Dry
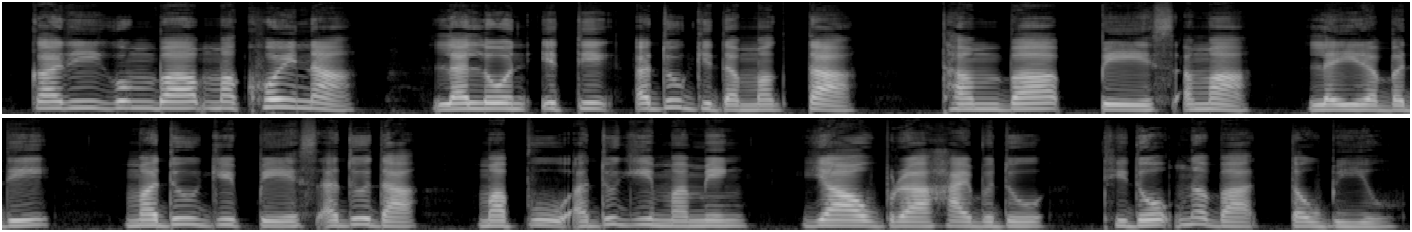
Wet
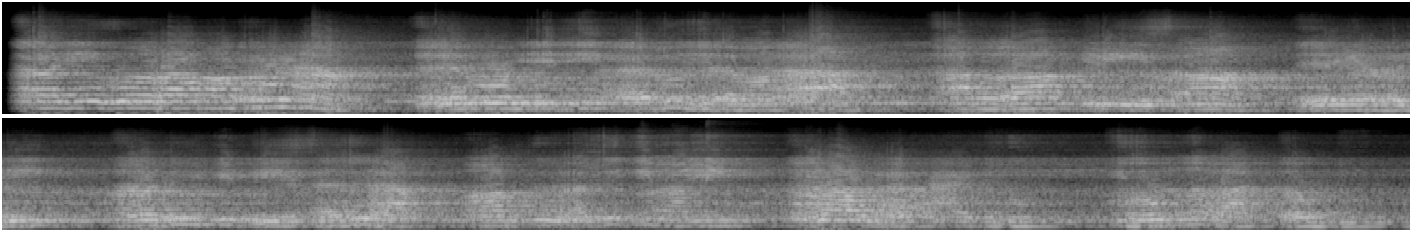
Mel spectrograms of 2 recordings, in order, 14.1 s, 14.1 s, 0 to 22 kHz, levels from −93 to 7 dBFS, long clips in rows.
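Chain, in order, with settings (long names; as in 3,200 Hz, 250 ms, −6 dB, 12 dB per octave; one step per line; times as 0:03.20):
peak hold with a rise ahead of every peak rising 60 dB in 0.90 s
noise gate −29 dBFS, range −53 dB
high-pass filter 180 Hz
mains-hum notches 60/120/180/240/300/360 Hz
treble cut that deepens with the level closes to 2,100 Hz, closed at −17 dBFS
0:09.69–0:10.58: spectral tilt +1.5 dB per octave
0:11.54–0:11.98: output level in coarse steps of 16 dB
flanger 0.19 Hz, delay 0.7 ms, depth 7.6 ms, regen +56%
soft clipping −24 dBFS, distortion −11 dB
0:04.11–0:04.85: all-pass dispersion lows, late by 40 ms, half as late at 1,100 Hz
feedback delay with all-pass diffusion 1,854 ms, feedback 44%, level −12 dB
dense smooth reverb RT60 1.5 s, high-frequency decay 0.9×, DRR 2.5 dB
level +8 dB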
